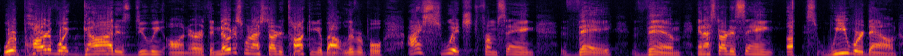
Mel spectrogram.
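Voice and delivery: usual speaking voice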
